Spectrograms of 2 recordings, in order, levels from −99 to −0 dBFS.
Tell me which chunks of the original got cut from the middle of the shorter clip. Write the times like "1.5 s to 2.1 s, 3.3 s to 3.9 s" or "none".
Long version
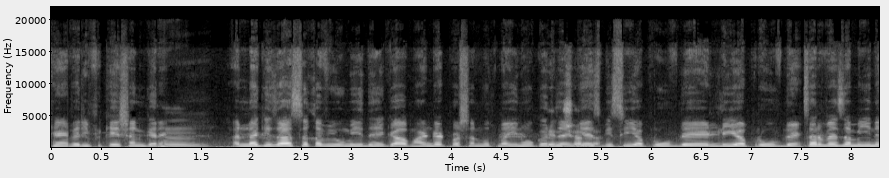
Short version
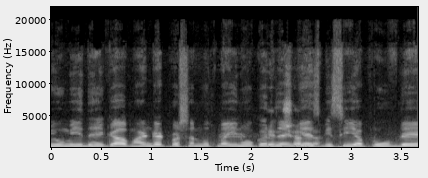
none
